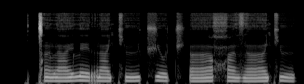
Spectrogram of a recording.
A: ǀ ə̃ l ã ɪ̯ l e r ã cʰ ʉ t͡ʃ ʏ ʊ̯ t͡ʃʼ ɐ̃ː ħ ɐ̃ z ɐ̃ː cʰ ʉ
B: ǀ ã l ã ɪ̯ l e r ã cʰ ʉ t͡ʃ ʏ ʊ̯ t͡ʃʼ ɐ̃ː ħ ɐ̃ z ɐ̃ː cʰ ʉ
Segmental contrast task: A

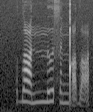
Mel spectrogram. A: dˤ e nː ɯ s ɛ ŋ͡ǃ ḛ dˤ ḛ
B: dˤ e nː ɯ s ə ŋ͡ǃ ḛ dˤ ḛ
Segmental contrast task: B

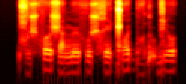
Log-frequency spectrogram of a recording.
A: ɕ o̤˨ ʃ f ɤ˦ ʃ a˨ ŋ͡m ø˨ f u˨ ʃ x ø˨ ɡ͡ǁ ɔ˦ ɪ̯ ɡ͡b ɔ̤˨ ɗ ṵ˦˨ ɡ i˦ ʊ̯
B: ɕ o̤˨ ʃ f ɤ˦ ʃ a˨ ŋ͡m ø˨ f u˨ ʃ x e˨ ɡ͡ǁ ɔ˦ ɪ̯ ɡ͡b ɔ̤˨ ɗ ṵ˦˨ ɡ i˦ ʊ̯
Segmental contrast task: B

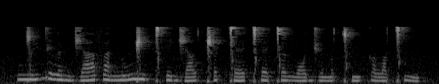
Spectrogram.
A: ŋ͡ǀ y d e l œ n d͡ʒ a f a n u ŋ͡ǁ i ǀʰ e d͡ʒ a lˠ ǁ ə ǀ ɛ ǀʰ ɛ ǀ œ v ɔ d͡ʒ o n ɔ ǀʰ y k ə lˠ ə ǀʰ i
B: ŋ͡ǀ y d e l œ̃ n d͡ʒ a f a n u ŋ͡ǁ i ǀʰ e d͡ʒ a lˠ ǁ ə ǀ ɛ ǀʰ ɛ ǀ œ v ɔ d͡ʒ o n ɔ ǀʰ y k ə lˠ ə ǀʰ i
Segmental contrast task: A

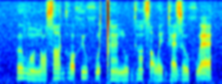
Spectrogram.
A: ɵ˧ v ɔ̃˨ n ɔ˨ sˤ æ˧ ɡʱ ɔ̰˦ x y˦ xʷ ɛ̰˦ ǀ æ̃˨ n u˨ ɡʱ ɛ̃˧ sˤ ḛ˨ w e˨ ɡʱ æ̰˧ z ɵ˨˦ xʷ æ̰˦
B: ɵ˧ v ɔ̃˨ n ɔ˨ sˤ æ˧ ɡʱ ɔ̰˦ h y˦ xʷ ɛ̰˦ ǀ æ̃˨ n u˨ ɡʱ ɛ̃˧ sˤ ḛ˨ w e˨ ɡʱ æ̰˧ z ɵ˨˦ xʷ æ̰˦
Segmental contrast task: A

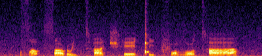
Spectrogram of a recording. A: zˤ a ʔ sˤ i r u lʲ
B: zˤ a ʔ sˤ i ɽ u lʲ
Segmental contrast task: B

